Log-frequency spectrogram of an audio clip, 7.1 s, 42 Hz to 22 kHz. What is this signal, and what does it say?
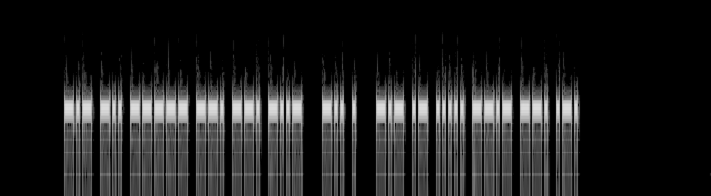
Morse code, heard as a keyed tone, about 37 wpm, 700 Hz. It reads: KD0GGX DE KA5QGR
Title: USA Callsign DE Callsign 40wpm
